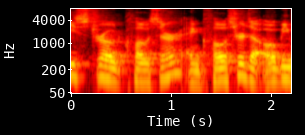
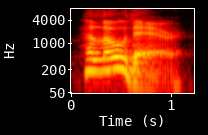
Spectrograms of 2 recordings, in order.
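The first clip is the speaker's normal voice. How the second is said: smiling hello, pitched up and slow; a lightly voiced Jedi greeting, smiling; Obi-Wan with a smile; 8 semitones higher, slower than usual. A narrator's reading. Obi-Wan drops down in front of Grievous, smiling greeting. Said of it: "Obi-Wan said with a smile".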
